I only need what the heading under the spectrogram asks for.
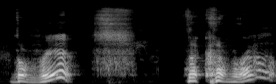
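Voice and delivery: muffled, slow, booming voice, as through cupped hands. Redoing the line after being told to cup hands: Bane voice. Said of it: "cup your hands over your mouth".

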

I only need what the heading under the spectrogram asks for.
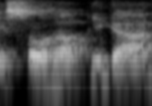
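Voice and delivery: ordinary talk

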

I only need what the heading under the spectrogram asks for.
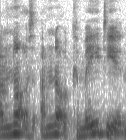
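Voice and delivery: put-on sincere, flustered voice. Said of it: "he's so genuine".

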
